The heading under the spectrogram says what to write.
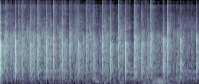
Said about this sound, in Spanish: Aplaudáis, sentiros libres.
